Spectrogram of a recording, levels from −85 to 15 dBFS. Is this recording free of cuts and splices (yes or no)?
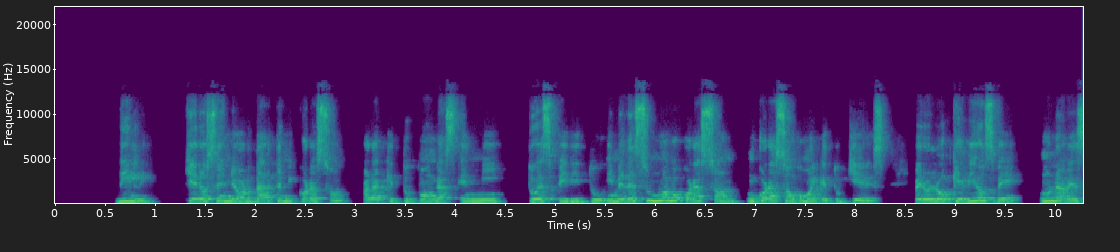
no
